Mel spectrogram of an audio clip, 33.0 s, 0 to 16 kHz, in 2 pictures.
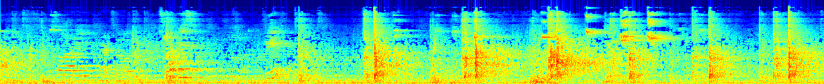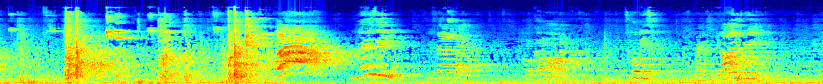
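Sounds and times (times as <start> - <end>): squash ball smacks echoing: 7.2 - 7.9, 13.8 - 16.4, 17.7 - 18.6, 19.7 - 21.7.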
